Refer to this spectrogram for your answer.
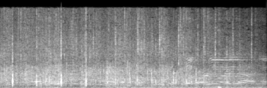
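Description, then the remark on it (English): An audience applauds in a steady, dense patter of many hands clapping at once, with a few louder individual claps and some voices mixed in underneath. “Give her a hand clap, somebody.”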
